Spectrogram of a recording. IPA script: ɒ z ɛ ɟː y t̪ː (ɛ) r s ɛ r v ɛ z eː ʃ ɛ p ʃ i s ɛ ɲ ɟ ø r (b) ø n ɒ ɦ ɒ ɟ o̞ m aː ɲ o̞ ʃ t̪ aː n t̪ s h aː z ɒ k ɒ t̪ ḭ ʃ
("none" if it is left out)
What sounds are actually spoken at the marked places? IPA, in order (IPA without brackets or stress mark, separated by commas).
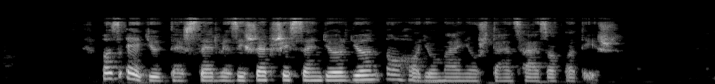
ɛ, ɟ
